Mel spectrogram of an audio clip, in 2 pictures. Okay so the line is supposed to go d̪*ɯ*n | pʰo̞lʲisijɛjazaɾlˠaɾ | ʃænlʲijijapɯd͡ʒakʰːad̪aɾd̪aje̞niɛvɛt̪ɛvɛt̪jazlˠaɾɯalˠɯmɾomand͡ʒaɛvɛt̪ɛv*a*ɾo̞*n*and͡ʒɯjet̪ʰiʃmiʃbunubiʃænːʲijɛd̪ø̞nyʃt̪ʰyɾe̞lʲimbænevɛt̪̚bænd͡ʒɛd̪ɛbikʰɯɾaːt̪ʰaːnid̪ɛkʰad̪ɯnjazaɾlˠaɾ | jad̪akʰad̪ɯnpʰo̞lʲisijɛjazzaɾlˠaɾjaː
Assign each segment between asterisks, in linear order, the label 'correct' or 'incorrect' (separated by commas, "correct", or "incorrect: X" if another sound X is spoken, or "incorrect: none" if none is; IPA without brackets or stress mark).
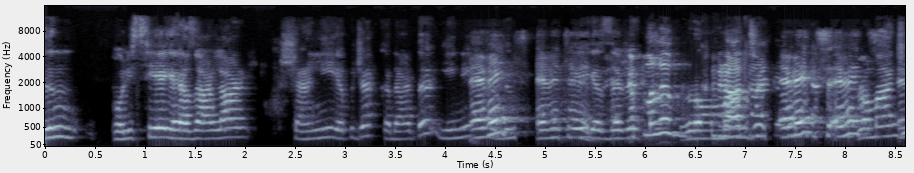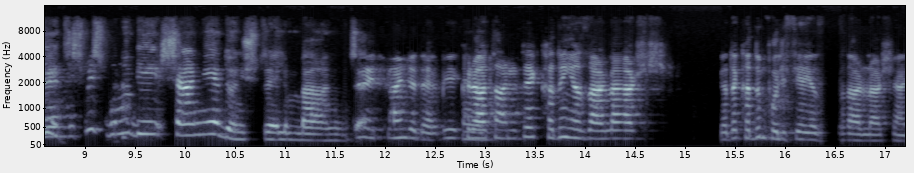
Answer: correct, incorrect: ɛ, incorrect: m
